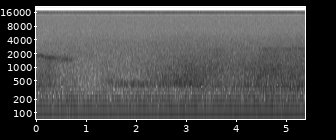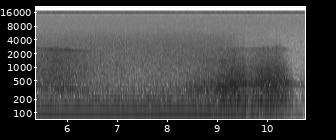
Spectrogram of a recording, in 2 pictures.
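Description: Strong wind blowing in gusts, with faint whistling tones above it and a steady low hum underneath; the gusts swell louder near the end.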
